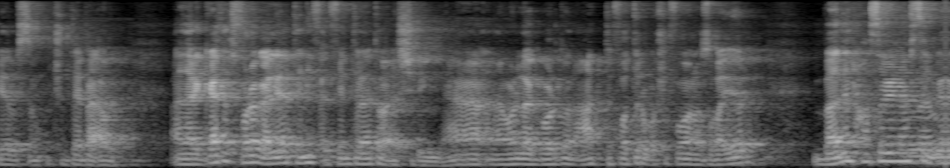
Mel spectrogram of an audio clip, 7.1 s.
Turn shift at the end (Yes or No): No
